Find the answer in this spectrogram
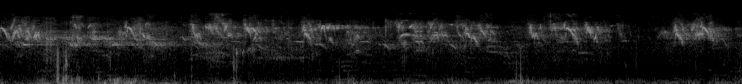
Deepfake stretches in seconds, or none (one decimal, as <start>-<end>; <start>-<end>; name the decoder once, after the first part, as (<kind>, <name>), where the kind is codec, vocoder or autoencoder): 0.5-1.9 (vocoder, BigVGAN v2); 6.2-6.9

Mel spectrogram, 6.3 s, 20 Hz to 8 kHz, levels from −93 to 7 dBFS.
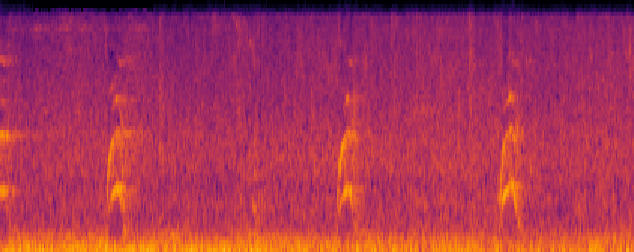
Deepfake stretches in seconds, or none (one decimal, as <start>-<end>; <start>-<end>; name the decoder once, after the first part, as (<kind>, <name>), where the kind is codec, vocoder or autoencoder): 1.3-2.9 (vocoder, BigVGAN v2); 4.2-4.8

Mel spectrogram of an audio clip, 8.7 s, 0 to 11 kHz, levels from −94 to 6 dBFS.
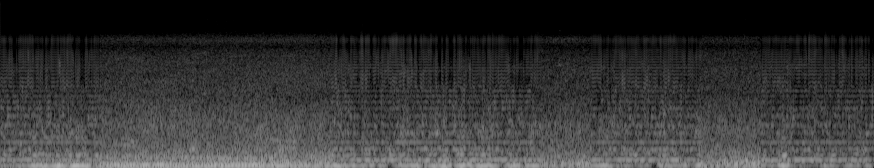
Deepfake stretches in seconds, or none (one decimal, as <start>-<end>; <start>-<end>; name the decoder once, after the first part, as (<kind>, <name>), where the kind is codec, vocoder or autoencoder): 0.0-1.0 (vocoder, BigVGAN v2); 3.3-5.4; 5.9-7.0; 7.6-8.7

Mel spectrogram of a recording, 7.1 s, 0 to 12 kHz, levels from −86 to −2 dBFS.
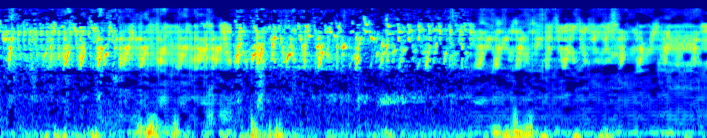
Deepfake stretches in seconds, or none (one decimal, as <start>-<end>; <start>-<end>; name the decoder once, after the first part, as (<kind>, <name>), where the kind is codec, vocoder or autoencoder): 1.2-2.3 (vocoder, BigVGAN v2); 4.7-7.1

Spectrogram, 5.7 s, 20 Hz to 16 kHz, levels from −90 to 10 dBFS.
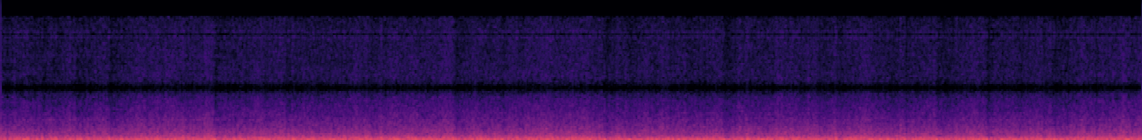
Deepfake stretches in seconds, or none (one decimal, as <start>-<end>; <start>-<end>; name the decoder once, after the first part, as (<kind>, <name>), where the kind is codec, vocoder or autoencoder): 0.0-3.3 (vocoder, BigVGAN v2)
